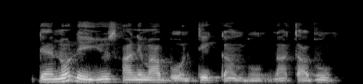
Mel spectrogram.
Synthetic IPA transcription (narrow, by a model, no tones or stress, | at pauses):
dɛnɔlejuzanɪmalbɔn̩tek̚ɡãm̩bunatabu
